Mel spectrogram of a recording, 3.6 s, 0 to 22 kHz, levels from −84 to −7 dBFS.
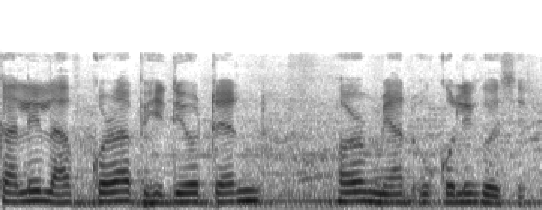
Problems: constant background noise, continuous background conversations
